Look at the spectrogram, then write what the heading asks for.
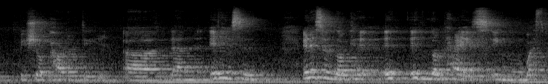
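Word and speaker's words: বিশ্বভারতী: So, educationist, he founded his university named Bishopharati. In Bengali, it means doesn't make any sense. People usually translate it into International University of India, but I prefer to pronounce it in Bengali, Bishopharati.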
